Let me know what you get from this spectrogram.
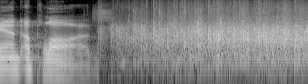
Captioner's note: clapping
